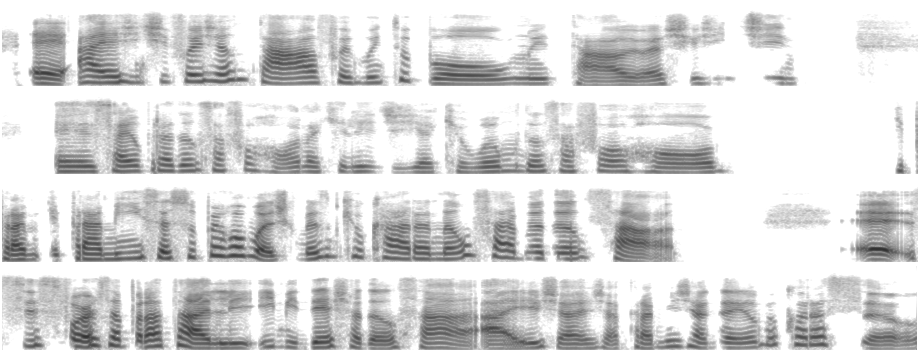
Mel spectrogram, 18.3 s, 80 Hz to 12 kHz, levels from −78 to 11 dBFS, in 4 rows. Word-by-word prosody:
é, 200 -4 +5
aí 230 0 +3
a 235 - +2
gente 255 +1 -7
foi 270 +1 0
jantar, 225 - +1
foi 230 0 -6
muito 225 +9 -8
bom 180 +1 0
e 195 - -4
tal, 145 -5 -3
eu 145 +1 -5
acho 175 +4 -5
que - - -12
a - - -12
gente, 195 +1 -13 0.9
eh, 200 0 -1
saiu 205 +1 -1
para 225 +1 -3
dançar 225 +1 -6
forró 190 -9 -10
naquele 195 +1 -8
dia 175 0 -10
que 180 - -14
eu 180 +1 -9
amo 200 +3 -4
dançar 210 -1 -6
forró, 180 -5 -4 0.9
que 220 - -9
para 195 -5 +5
m 195 - 0
para 210 -3 +4
mim 220 +4 -3
isso 270 - -2
é - - +7
super 285 +5 0
romântico, 335 - +4
mesmo 265 +9 -1
que 305 - -7
o 295 - -5
cara 225 -5 +1
não 215 +10 -1
saiba 265 -8 0
dançar, 225 +5 0 0.9
eh, 305 -1 +7
se 240 - -8
esforça 280 -1 +5
para 235 0 +5
estar 250 - +6
ali 180 0 +4
e 225 - -4
me 215 - -6
deixa 200 +3 +1
dançar, 185 +3 0
aí 175 +4 +1
já 170 -6 -1
já 170 -2 -8
para 170 - -2
mim 230 +5 -7
já 230 -4 -1
ganhou 190 +1 -2
meu 290 - -7
coração. 300 - -3
205 Hz, 205 wpm, -22 LUFS, 185-240 Hz, 0.9 s, é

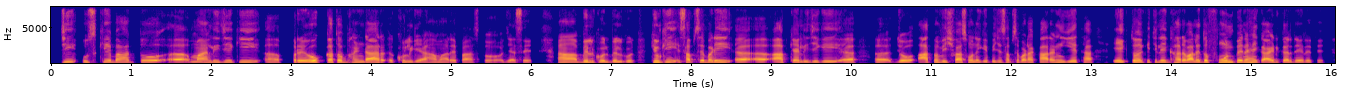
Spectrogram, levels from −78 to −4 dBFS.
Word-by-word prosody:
जी, 245 +1 -2
उसके 200 +7 0
बाद 215 -1 -1
तो 230 0 +3
अ, 145 -8 +3
मान 155 +5 +1
लीजिए 195 +2 -6
कि 215 +2 -7 0.3
अ, 110 -2 -4 0.2
प्रयोग 185 +9 +4
का 200 - +6
तो 200 - +6
भंडार 140 +3 +2 0.2
खुल 140 -2 -5
गया 115 -4 -2
हमारे 110 -1 -4
पास 100 -1 -4
तो 100 +2 -9
जैसे। 100 - -4 0.4
हाँ 120 -1 +3
बिल्कुल, 155 -5 0
बिल्कुल 140 -1 -3 0.2
क्योंकि 190 +2 -1
सबसे 145 +9 +2
बड़ी 205 +3 0
अ, - - -6
अ, 120 0 +3
आप 145 - +4
कह 145 - +2
लीजिए 155 +4 -5
कि 175 0 -2
अ, 115 - +3 0.3
अ, 115 -2 0
जो 135 0 +3
आत्मविश्वास 180 0 +1
होने 150 +1 -1
के 170 - -5
पीछे 170 0 -7
सबसे 155 +1 -4
बड़ा 160 +2 +2
कारण 155 -2 0
ये 160 +5 -1
था 130 - +1 0.4
एक 155 - -3
तो 190 - +4
है 185 - +2
कि 195 - -10
चलिए 210 +1 -3
घरवाले 150 +4 +3
तो 215 - +4
फ़ोन 190 +4 +3
पे 215 - +7
नहीं 190 +1 0
गाइड 140 +1 +4
कर - - +1
दे 110 -1 -1
रहे 100 -2 -9
थे। - - -16
155 Hz, 215 wpm, -23 LUFS, 130-190 Hz, 0.4 s, पे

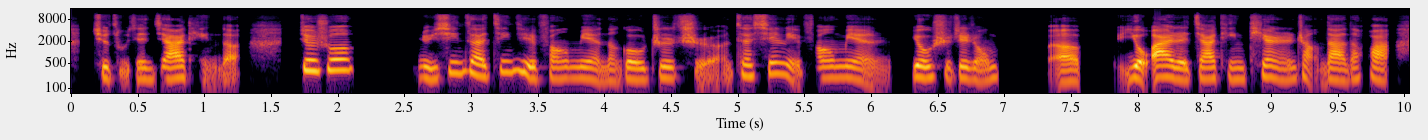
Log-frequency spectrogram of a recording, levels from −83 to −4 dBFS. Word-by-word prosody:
去 195 - 0
组 - - -12
建 185 -1 -5
家 190 +1 +5
庭 205 - -12
的。 - - -3 0.4
就 315 -6 +4
说 320 +1 +3 0.5
女 195 -2 -1
性 265 +8 -1
在 250 -6 +4
经 285 +7 -5
济 290 -9 +2
方 185 +1 -3
面 190 -2 -2
能 165 - -7
够 180 -1 +1
支 195 +2 -2
持， - - -2 0.2
在 220 - -1
心 260 +3 -1
理 - - -2
方 195 +2 -3
面 195 -4 -2
又 205 -2 +4
是 205 - -2
这 200 - +1
种， 185 +2 -4 0.3
呃， - - +2 0.3
有 - - +3
爱 210 0 +8
的 175 -2 +2
家 185 0 +3
庭， 180 -1 -7
天 210 +1 +1
然 185 - -5
长 - - -3
大 - - +3
的 - - -6
话， - - +2
195 Hz, 240 characters per minute, -21 LUFS, 185-220 Hz, 0.5 s, 爱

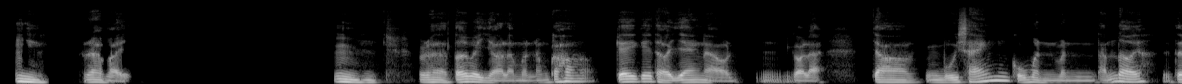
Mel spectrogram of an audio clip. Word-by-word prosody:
Ừm, 120 -7 +4 0.4
ra 110 -1 +1
vậy. 80 -4 -2 2.0
Ừm, 120 -5 +3
ừm. 100 -1 -3 0.4
Thật 110 - 0
ra 110 - +2
là 105 -3 +1
tới 115 +3 +5
bây 115 -4 +5
giờ 90 -3 0
là 90 0 -3
mình 90 0 -7
hông 95 +2 -7
có 135 +4 0 0.2
cái 125 +1 +6
cái 135 -1 +3
thời 95 -6 +2
gian 105 +1 +2
nào 80 -6 -2 0.6
gọi - - +1
là - - -3 0.5
cho 105 -2 +1 0.3
buổi 105 +2 +2
sáng 150 +12 +2
của 100 -7 0
mình 95 -4 -3
mình 90 0 -6
thảnh 100 +7 -3
thơi 125 -5 +4
á. 135 - -2 0.2
Thật - - -10
105 Hz, 160 wpm, -22 LUFS, 95-125 Hz, 2.0 s, cái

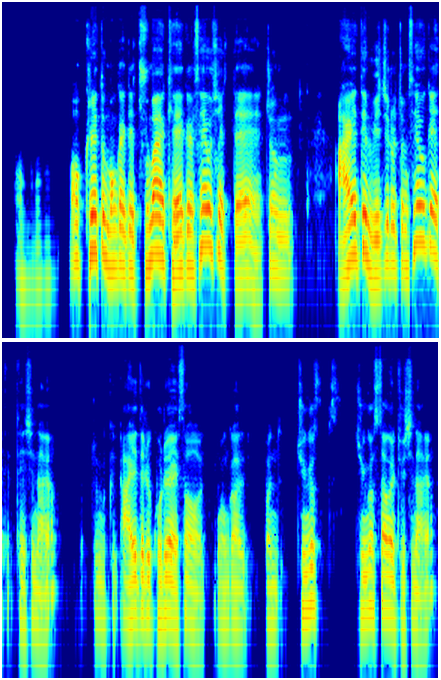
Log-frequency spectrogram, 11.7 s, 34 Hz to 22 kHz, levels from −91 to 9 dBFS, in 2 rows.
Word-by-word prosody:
어. 95 -1 -19 0.6
어 155 -2 -1
그래도 180 0 +6
뭔가 135 0 +2
이게 130 0 +1
주말 165 +3 +5
계획을 125 +3 +2
세우실 195 -6 +3
때 110 -7 0
좀 120 -3 -6 0.6
아이들 170 -3 +4
위주로 145 +6 -2
좀 140 -1 -6
세우게 205 -1 +2
되 - - -29
되시나요? 95 -3 -10 0.4
좀 110 -2 -14
그 - - -20
아이들을 115 +2 -2
고려해서 110 -5 -3
뭔가 100 -2 -10 0.3
먼저 100 -1 -12 0.2
중요스츠 140 +4 -6 0.4
중요성을 125 -1 -2
두시나요? 95 - -9
125 Hz, 310 characters per minute, -20 LUFS, 110-150 Hz, 0.6 s, 그래도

